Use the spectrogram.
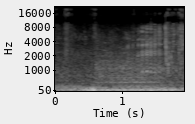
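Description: Young goat kid bleating in a muddy village farm setting, a few faint, wavering calls over soft background rustle and low rumble.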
